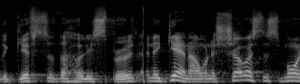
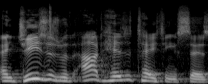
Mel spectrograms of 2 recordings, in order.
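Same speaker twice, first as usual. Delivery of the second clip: normal talking voice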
